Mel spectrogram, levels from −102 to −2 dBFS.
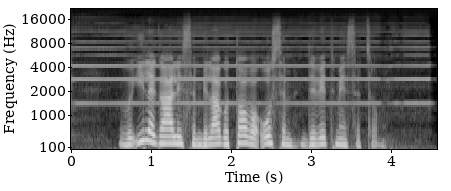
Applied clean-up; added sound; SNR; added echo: none; Bowed string instrument; 14 dB; none.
